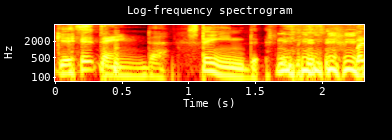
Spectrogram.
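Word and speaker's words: Staind: And it's spelled gross too. Yeah. S-T-A-I-N-D. Ooh. Like it, Stained.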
